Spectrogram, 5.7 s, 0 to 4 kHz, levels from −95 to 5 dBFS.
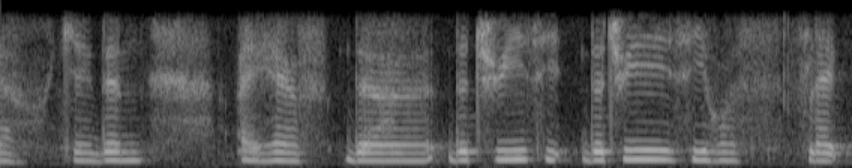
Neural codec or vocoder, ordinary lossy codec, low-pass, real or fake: none; none; 3.6 kHz; real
